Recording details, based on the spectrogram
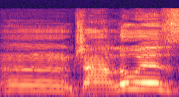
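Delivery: halting, hesitant, stuttering voice. Retelling classmates answering a school question: imitating someone stuttering. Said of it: "like, stuttering".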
